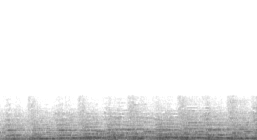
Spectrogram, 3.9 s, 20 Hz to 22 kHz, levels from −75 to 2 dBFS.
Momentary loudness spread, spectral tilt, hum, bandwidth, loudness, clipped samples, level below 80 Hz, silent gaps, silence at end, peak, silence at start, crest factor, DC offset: 4 LU; -6.5 dB/octave; none; 7.4 kHz; -28 LUFS; under 0.1%; -54 dBFS; none; 0 s; -12 dBFS; 0 s; 16 dB; under 0.1%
